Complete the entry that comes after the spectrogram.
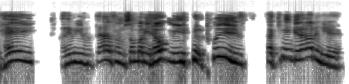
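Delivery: hammed-up trapped dad begging; mock panicked plea. Jack voiced trapped in the chamber, mock pleading to be let out. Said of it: "banging on the wall, like".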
